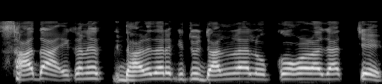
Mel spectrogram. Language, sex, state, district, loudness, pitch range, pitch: Bengali, male, West Bengal, Malda, -13 LUFS, 240-260 Hz, 250 Hz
